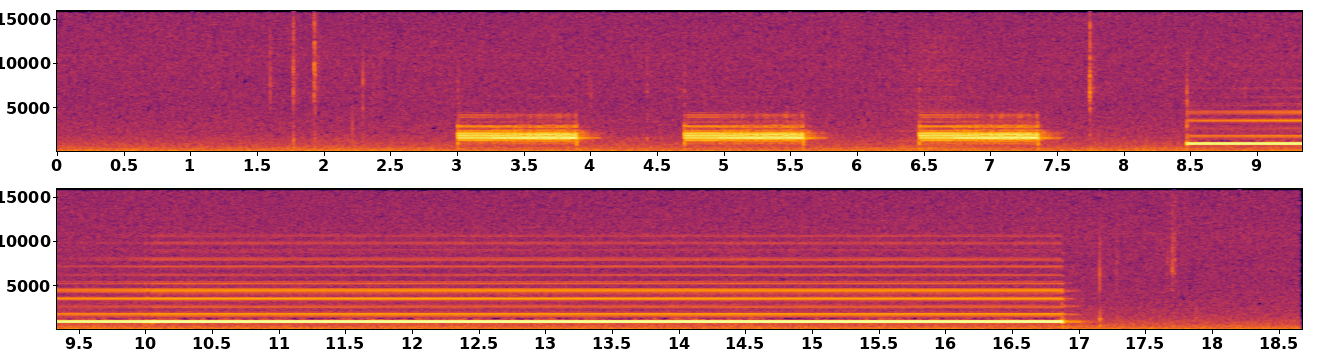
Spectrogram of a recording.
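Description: Emergency Alert System sound effect played through a computer's speakers: three short bursts of SAME header data tones, then the steady two-tone EAS attention signal held for about eight seconds, which cuts off suddenly.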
